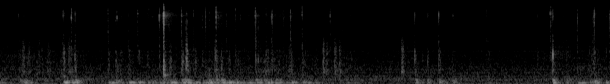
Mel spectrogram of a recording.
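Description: Quiet, rapid typing on a computer keyboard, soft irregular clicks with a few sharper key taps, close by in a calm room.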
